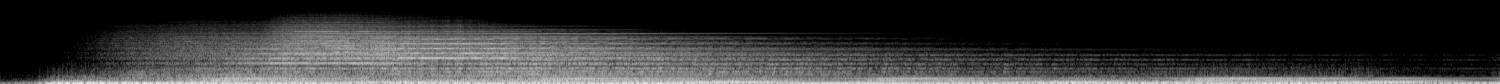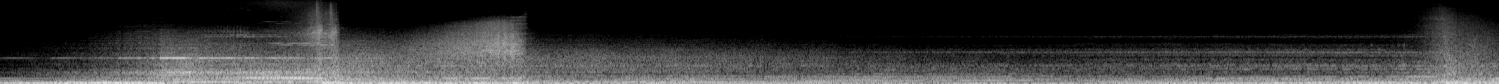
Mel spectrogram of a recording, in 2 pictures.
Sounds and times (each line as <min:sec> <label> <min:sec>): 0:00.0 bass 0:29.9
0:15.0 cymbal 0:21.6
